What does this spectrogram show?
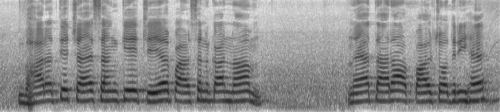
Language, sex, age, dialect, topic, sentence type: Hindi, male, 51-55, Awadhi Bundeli, agriculture, statement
